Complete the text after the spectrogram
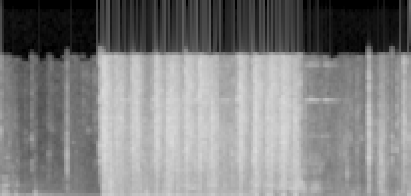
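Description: Gunshots fire in a video game.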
